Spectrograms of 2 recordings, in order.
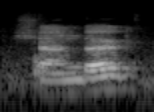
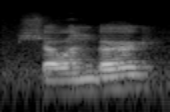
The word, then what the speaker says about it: Schönberg: umlaut, like that, but should still be pronounced Schönberg, not Schoenberg.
